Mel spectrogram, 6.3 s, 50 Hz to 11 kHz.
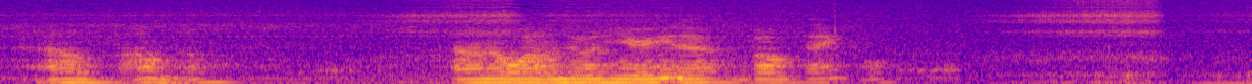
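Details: Snoring recorded January 2016 while sleeping: long, low, rumbling voiced breaths with a rough buzzing quality.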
